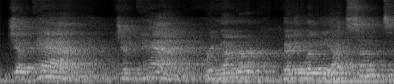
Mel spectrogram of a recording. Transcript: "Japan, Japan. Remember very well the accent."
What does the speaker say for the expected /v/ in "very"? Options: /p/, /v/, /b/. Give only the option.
/b/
